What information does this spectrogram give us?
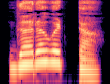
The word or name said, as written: ಘರವಟ್ಟ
